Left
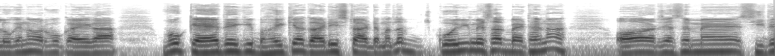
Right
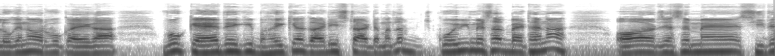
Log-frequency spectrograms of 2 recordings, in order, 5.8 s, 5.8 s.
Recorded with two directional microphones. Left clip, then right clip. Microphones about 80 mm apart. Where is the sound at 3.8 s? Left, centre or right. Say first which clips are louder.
Right 2 dB; left.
